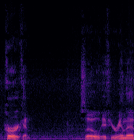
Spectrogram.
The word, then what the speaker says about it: Hurricane: grid map by the way this is not pronounced hurricane it's pronounced hurricane so if you're in that area say it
